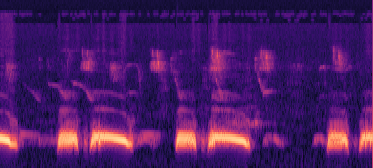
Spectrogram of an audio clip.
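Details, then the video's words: Spotted dove kept as a decoy, cooing to make wild doves respond quickly, 'thổ' voice style; mellow, hollow coo phrases of a short note followed by a drawn-out slurred note, repeated with brief pauses. "cu gay kich boi nhanh noi hàng ngày mở lên là bổi gáy"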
